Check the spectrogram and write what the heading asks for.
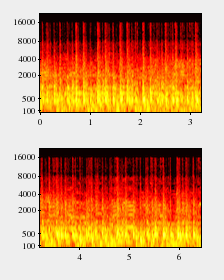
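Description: Loud percussion music: fast, steady drumming with many sharp, rapid strikes.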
